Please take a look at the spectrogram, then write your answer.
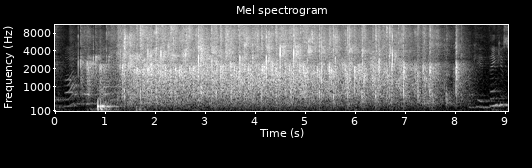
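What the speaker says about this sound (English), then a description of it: "Maybe we could applaud." A large forum audience breaks into sustained applause following a round of presentations, a dense, loud wash of clapping that holds steady for several seconds before tapering off at the end.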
